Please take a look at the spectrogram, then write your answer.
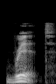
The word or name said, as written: writ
